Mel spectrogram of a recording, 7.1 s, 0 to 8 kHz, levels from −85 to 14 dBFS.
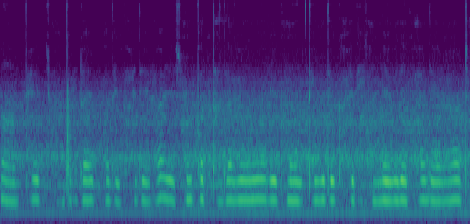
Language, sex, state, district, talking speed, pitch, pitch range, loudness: Hindi, female, Chhattisgarh, Jashpur, 220 wpm, 225 Hz, 220-230 Hz, -25 LUFS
